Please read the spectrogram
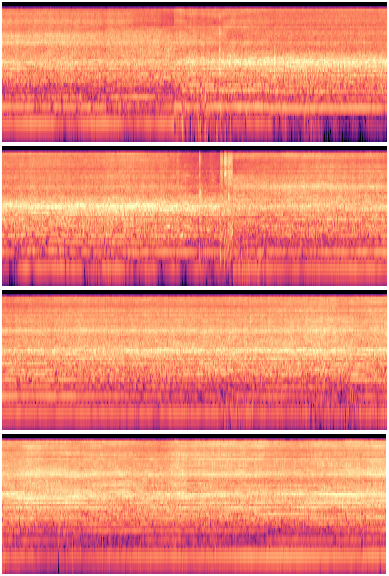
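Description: Small engine of a portable fumigation fogger running steadily at one even, high speed.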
